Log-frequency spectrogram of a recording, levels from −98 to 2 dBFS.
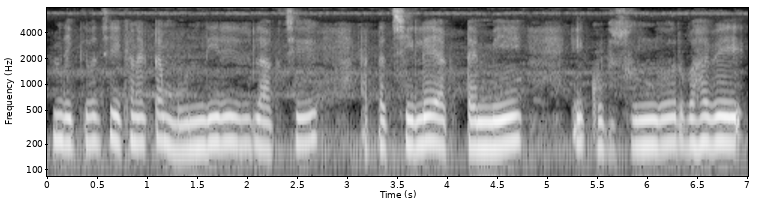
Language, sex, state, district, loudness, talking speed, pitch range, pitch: Bengali, male, West Bengal, Paschim Medinipur, -14 LUFS, 110 wpm, 185-205 Hz, 195 Hz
